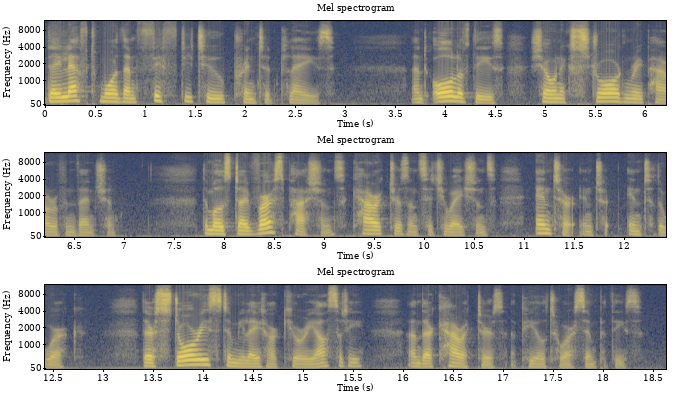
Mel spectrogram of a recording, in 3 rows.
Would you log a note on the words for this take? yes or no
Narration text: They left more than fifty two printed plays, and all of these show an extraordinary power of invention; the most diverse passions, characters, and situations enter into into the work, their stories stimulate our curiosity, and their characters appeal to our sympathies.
no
